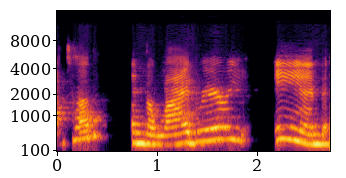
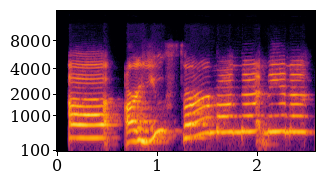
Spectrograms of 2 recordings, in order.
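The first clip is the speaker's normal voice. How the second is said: high timid asking; 13 semitones higher than usual. A narrator's reading. Junie asks Nana timidly.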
